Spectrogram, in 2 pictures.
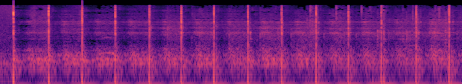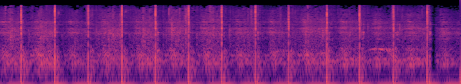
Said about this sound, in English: Let's nail it down. Are you with me on that? All right. He's got a little hammer here, and thank you. And so let's just nail it down.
